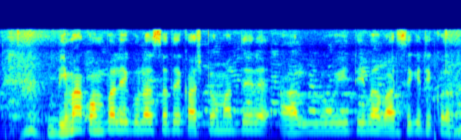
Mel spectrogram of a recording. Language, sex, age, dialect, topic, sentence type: Bengali, male, 51-55, Jharkhandi, banking, statement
